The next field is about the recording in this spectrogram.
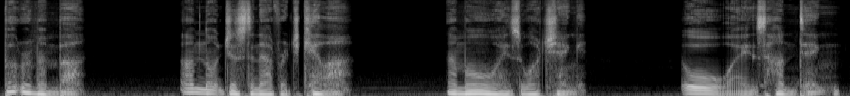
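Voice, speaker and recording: Guy doing a creepy british slasher killer for asmr, dark husky voice, toying and sweet-talking, really close and dry. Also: low voice, sing-song, no room sound, heavily acted. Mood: gloating, possessive. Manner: slow, menacing, theatrical, mock-tender murmuring with whispered words. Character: sadistic, teasing, obsessive male masked slasher killer. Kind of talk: ASMR roleplay.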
